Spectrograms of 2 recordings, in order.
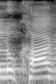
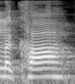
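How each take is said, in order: First: The first vowel is a short 'u'. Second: The first vowel is a short 'a'. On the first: "लिखा में अगर मैं लखा या लुखा कह दूं" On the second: "लिखा में अगर मैं लखा या लुखा कह दूं"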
